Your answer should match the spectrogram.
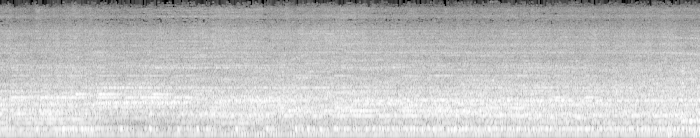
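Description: Instrumental music on an electronic keyboard, with no singing, playing steadily throughout.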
